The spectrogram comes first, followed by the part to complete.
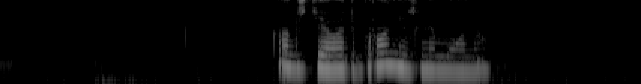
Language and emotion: Russian, sad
